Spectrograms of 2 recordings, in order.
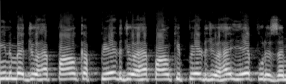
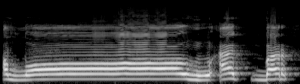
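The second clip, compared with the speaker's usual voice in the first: imam's drawn-out call; imam's takbir; much slower than usual. Shown as a demonstration. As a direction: call it out like the imam leading prayer. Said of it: "फिर से बोलेंगे".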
